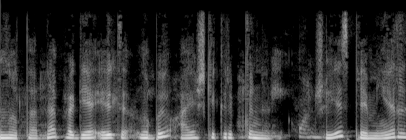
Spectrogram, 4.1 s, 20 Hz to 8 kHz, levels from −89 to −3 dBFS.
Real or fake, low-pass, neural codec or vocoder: fake; 7.2 kHz; codec, 24 kHz, 0.9 kbps, WavTokenizer, medium speech release version 1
